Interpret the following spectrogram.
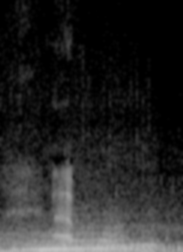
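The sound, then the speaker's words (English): A powerful grand touring car engine revs, its deep rumble climbing slightly in pitch and holding steady for a couple of seconds before easing off. “You can certainly hear the power of the engine there.”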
